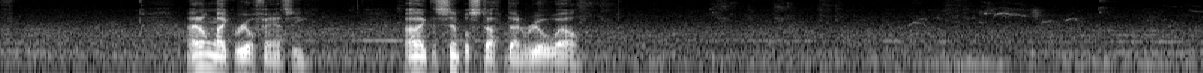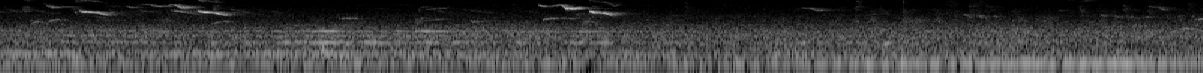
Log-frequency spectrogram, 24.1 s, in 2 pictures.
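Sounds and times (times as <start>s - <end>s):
faint steady hum: 0.0s - 24.0s
small birds chirping: 7.1s - 19.0s, 20.0s - 24.0s.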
